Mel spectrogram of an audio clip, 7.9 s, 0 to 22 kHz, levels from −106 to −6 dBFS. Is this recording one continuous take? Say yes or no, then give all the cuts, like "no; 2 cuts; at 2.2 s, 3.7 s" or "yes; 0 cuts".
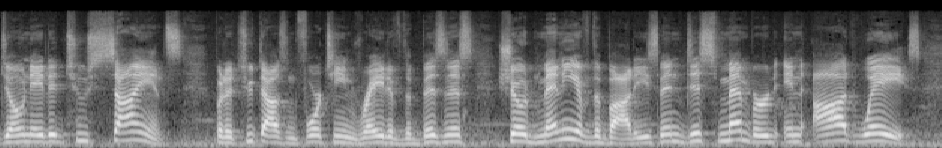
no; 1 cut; at 5.5 s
